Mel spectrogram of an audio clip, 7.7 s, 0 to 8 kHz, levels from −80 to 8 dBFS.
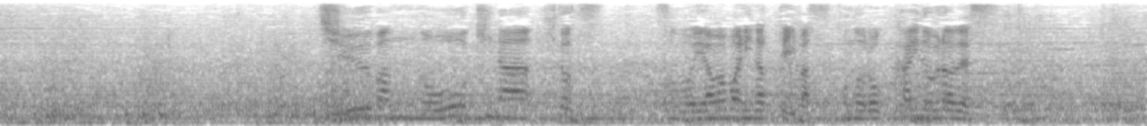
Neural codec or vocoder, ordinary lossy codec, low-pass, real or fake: vocoder, 24 kHz, 100 mel bands, Vocos; MP3, 32 kbps; 7.2 kHz; fake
